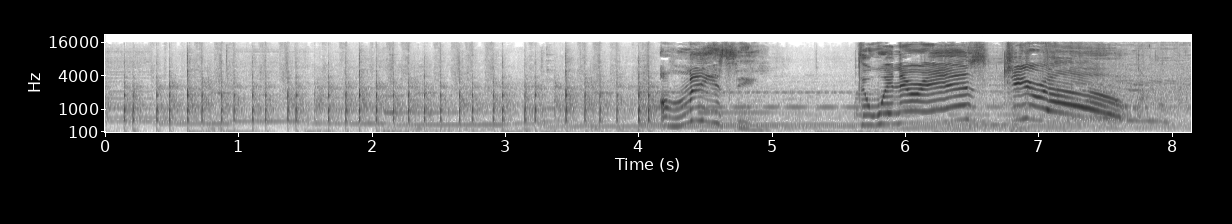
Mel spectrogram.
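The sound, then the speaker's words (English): Rapid knife chops slice a cucumber on a board during a speed-cutting contest, with many crisp, evenly spaced taps for about four seconds before excited, swooping vocal sounds take over. “They're sharpening their knives! This is exciting! They have to slice a cucumber into 50 pieces within 15 seconds.”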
